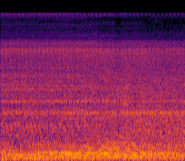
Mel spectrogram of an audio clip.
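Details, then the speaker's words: Honda Scoopy fuel-injected scooter after engine overhaul and steering bearings replaced: steady, even idle hum at constant speed with no knocks or rattles; back to original condition, normal idle. "yang jelas ini motornya udah sesuai kembali ke kondisi semula"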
